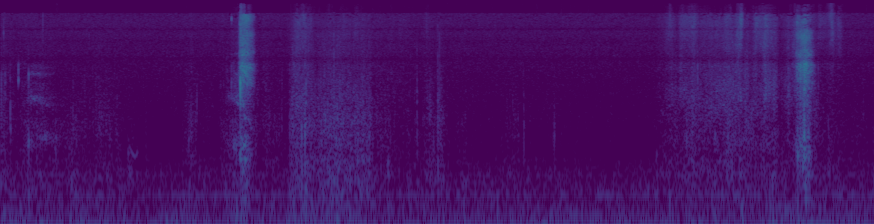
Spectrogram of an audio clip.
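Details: Two forceful explosive sneezes several seconds apart, deliberately induced with sneezing powder, with faint rustling and a low background rumble; sneezing.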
